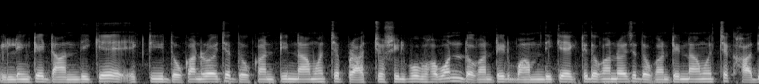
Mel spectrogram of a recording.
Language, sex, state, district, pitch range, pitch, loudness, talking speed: Bengali, male, West Bengal, Dakshin Dinajpur, 115-130 Hz, 125 Hz, -16 LUFS, 165 wpm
